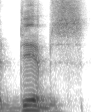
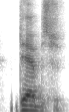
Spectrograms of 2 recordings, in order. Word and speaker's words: Debs: of the actors mispronounced mispronounced the name Debs I think he said Debs or dibs at one point and so I just took Debs that he had said correctly from somewhere else and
